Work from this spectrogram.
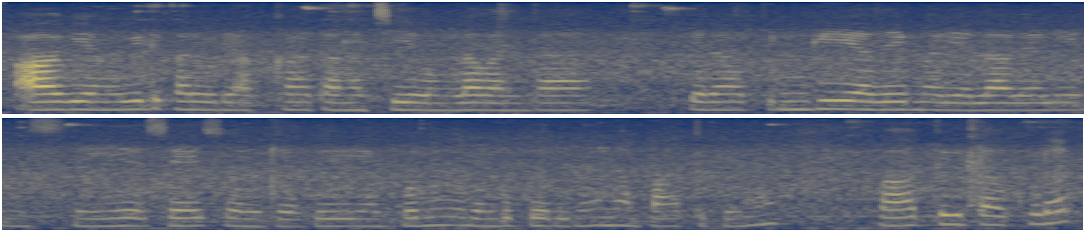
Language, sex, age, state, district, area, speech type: Tamil, female, 18-30, Tamil Nadu, Tiruvannamalai, rural, spontaneous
